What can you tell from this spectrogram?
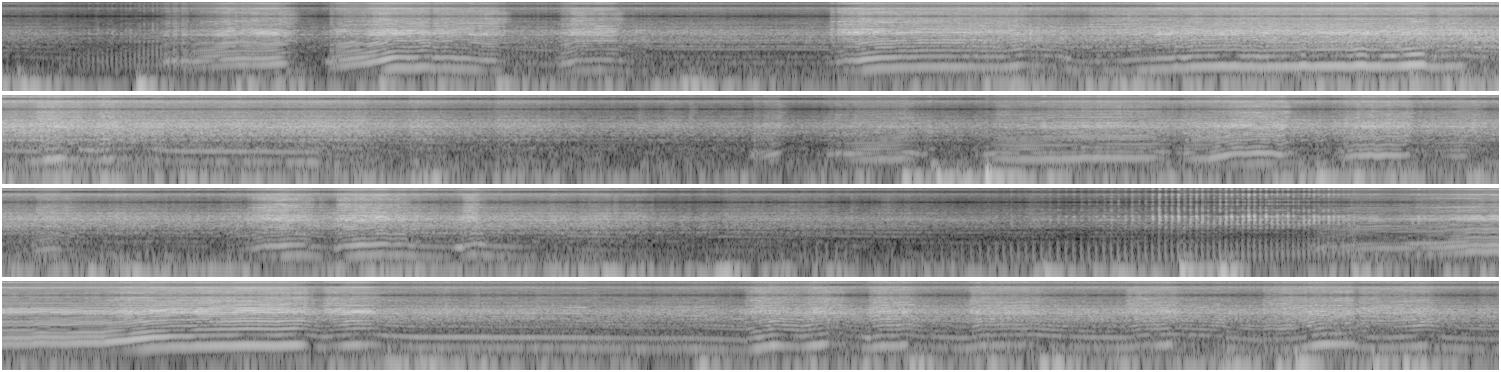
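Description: Dirt bike engine revving up and down through the gears, its pitch climbing in repeated sweeps and falling back, easing off about two-thirds of the way through before climbing again. Wind rushes over the helmet-mounted microphone.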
